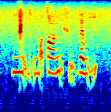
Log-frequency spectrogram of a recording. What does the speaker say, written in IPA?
ŋ͡ǁ ṵ d o̰ ŋ͡m ḭ tˤ ʉ u̯ ŋ o̰ ʃ ṵ b æ w ḭ

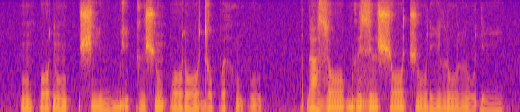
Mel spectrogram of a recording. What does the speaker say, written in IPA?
ũ˧ k͡p o˦ ɗ ũ˧ | ʃ iː˨ m ɡ͡b i˦ k ɨ˨ ʃ ũ˦ p oː˧ ɾ oː˨˦ d o˨ p ə˨ h ũ˨ p u˨ | ɗ a˧ z oː˦ b ɨ˦ z ɨ˦ ʃ oː˦ t͡ʃ u˦˨ ɾ i˧ l u˧ l u˨ ɗ iː˧

